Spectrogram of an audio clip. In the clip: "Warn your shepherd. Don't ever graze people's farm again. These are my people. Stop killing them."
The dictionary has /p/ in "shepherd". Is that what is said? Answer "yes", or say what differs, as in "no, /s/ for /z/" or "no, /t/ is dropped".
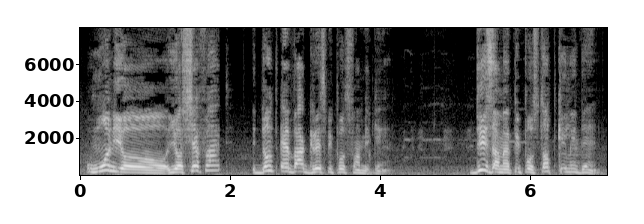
no, /f/ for /p/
